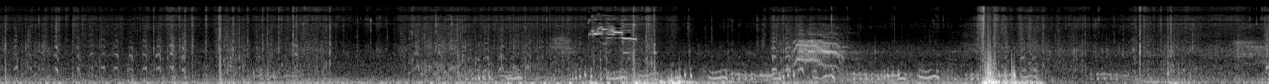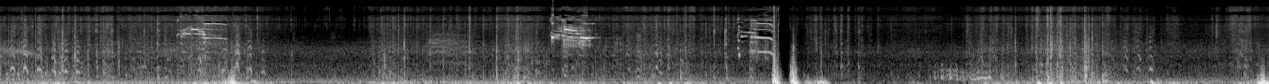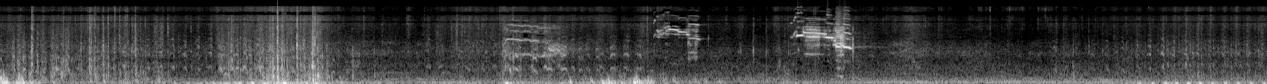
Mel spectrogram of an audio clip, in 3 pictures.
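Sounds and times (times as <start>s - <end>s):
loud low flutters and rustles: 0.0s - 33.4s, 34.0s - 38.0s
birds chirping: 5.4s - 6.4s, 14.2s - 15.1s, 18.2s - 19.0s, 20.0s - 20.5s, 31.9s - 32.6s, 33.2s - 34.1s.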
